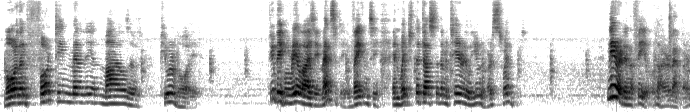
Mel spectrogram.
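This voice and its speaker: A man's voice: fairly high pitch, fairly bright tone. Echoey, distant man reading a story aloud. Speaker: audiobook reader. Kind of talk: dramatic literary narration, reading aloud. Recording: echoey room, distant microphone.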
